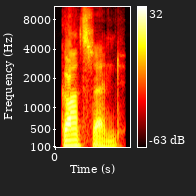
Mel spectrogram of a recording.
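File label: "godsend", American English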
